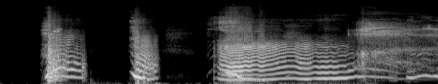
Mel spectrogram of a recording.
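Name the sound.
three farts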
